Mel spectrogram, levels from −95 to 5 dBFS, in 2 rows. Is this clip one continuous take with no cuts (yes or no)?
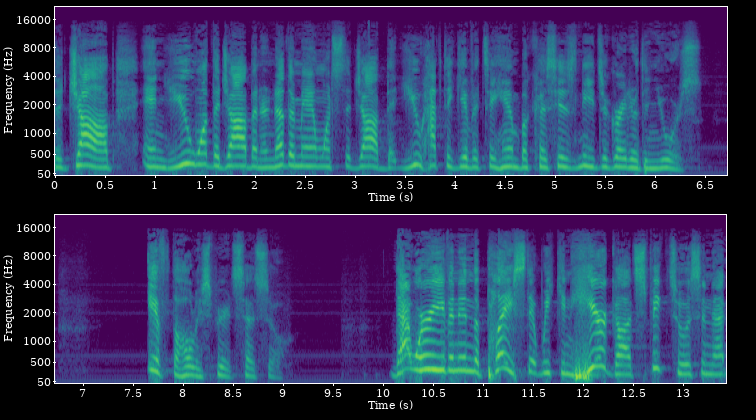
yes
